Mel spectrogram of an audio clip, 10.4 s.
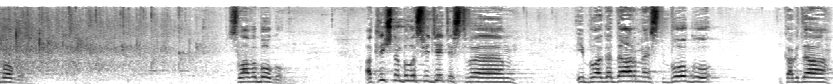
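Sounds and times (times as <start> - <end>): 
speech: 0.0 - 0.5, 2.9 - 3.8, 4.6 - 6.6, 7.2 - 9.0, 9.7 - 10.3
audience applause: 0.0 - 2.8.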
